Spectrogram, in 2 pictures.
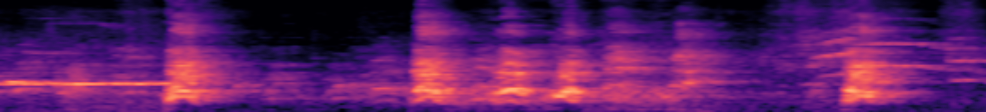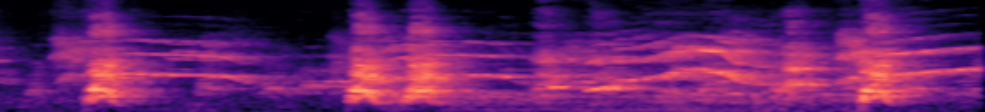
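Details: Shelter dogs at night feeding time mix clusters of sharp barks with high, rising and falling whines and yelps, several animals calling over one another.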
